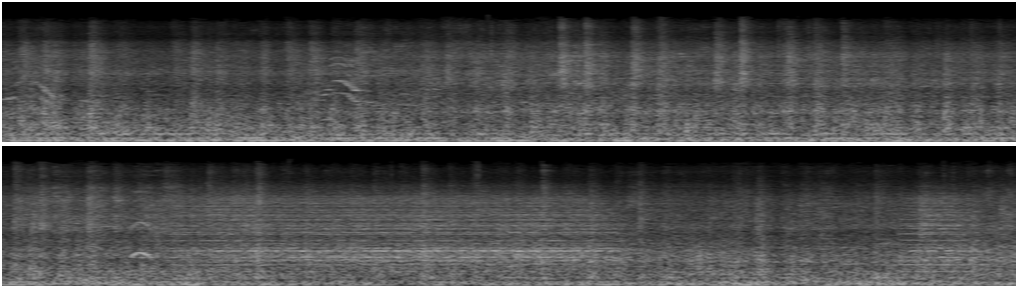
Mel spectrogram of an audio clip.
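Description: Rumble and clickety-clack of a White Pass & Yukon narrow-gauge passenger car running along the rails, heard from inside the car. About halfway through, a steady high tone joins the clatter.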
